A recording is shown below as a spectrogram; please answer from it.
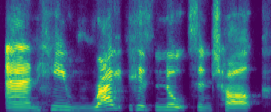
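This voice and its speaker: A woman guest and former math teacher in a conversational interview, telling animated stories and laughing often. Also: mid-range voice, takes it slowly, dry recording.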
